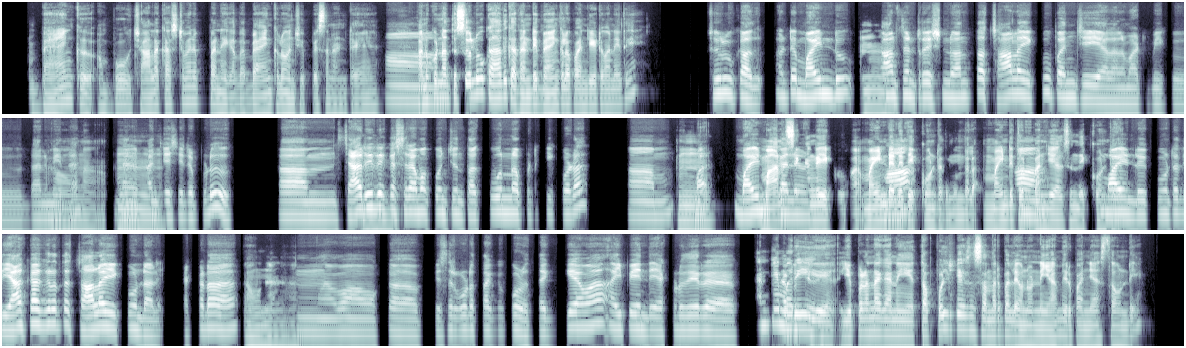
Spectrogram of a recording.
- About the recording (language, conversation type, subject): Telugu, podcast, ఒక కష్టమైన రోజు తర్వాత నువ్వు రిలాక్స్ అవడానికి ఏం చేస్తావు?
- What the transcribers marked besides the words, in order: in English: "బ్యాంక్"; in English: "బ్యాంక్‌లో"; in English: "బ్యాంక్‌లో"; in English: "కాన్సంట్రేషన్"; in English: "మ మైండ్"; in English: "మైండ్"; in English: "మైండ్"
